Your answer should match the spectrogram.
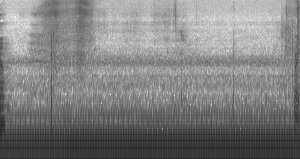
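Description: A steady low hum, with a brief rustle and a faint click about a second in.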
